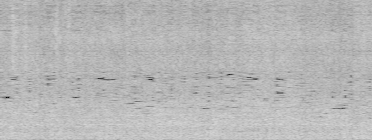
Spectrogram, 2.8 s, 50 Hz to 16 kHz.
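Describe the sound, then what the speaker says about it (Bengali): Superfast express train from Chennai Central to Mumbai CSMT rumbling steadily past at close range, a loud continuous roar of wheels and carriages with no pauses. "ট্রেন নাম্বার 22160 চেন্নাই সেন্ট্রাল থেকে মুম্বাইগামী মুম্বাই সিএসএমটি সুপারফাস্ট এক্সপ্রেস।"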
